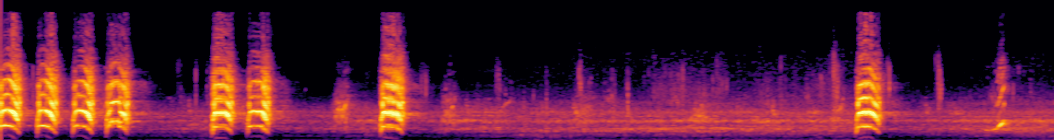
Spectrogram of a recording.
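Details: Bursts of harsh parrot screeches, four quick ones, then pairs and single squawks separated by pauses, over a faint background hum.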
